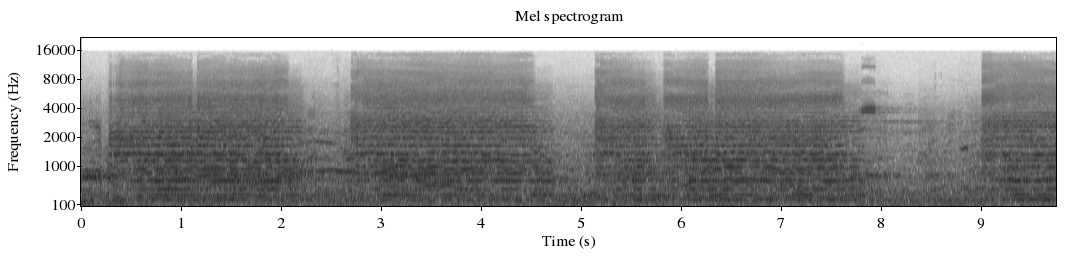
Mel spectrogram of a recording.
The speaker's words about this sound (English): Heard a big truck horn in the background. There were about six big cement mixers in the parade today. Maybe one of them. They were blowing their horns.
